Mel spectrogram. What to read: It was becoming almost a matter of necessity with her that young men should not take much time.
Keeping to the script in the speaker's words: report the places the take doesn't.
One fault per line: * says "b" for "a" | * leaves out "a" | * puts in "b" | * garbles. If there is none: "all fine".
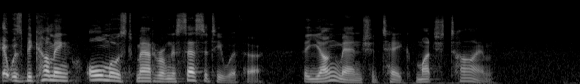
* leaves out "a"
* leaves out "not"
